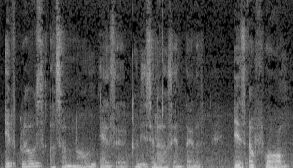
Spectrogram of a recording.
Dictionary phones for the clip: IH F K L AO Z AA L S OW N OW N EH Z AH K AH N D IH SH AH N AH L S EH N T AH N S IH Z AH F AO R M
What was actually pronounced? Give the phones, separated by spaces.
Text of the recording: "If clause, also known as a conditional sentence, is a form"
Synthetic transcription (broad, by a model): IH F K L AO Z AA S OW N OW N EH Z AH K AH N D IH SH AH N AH L S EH N T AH N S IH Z AH F AO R M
